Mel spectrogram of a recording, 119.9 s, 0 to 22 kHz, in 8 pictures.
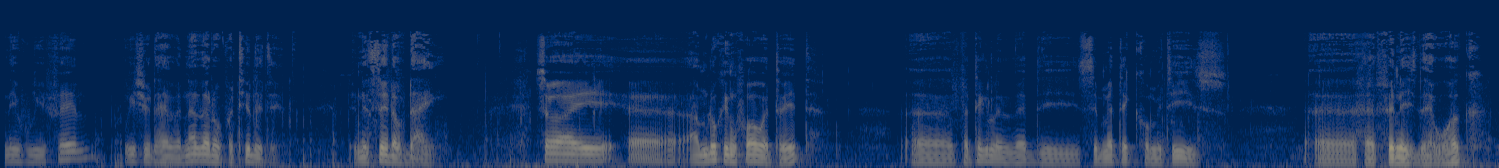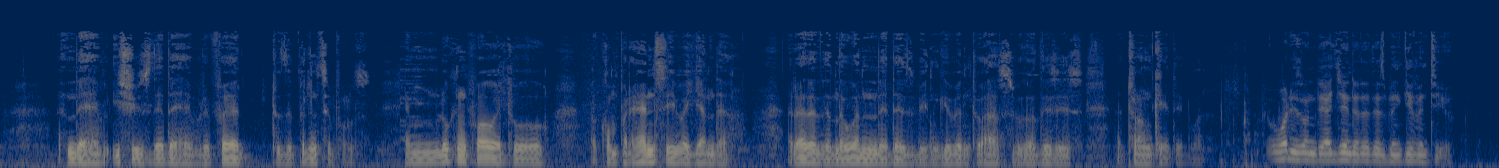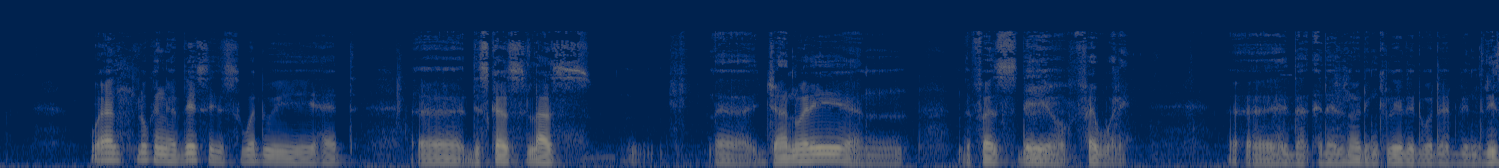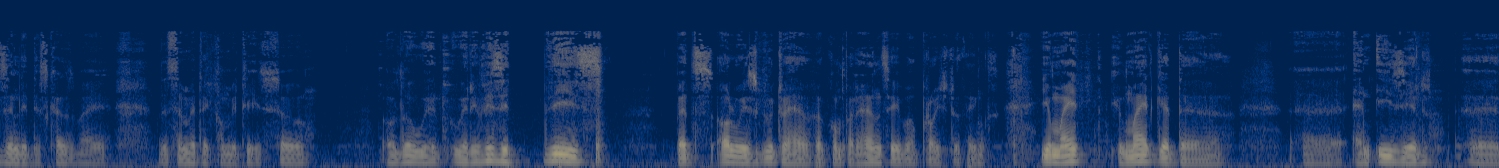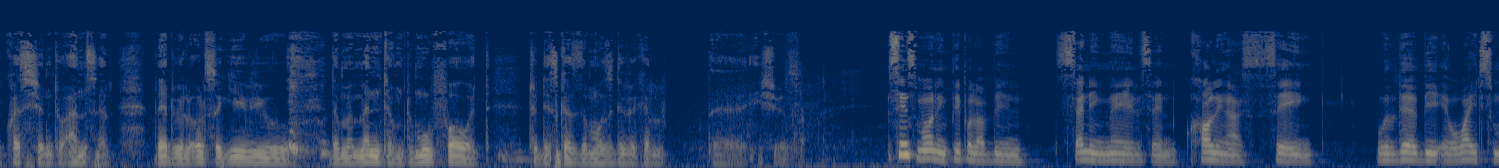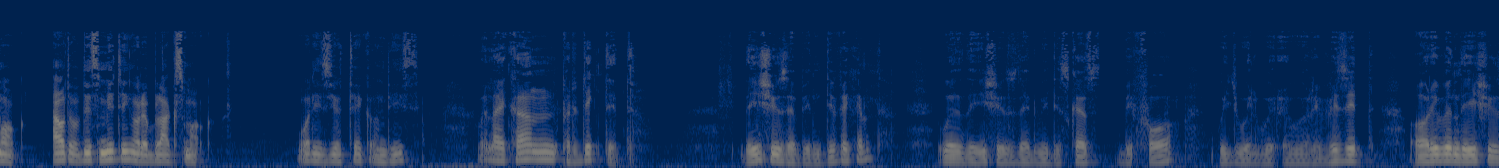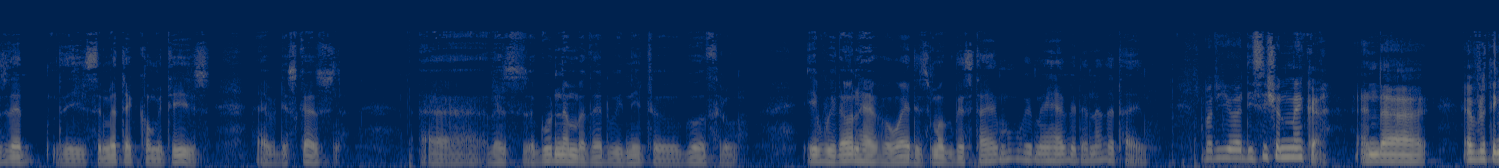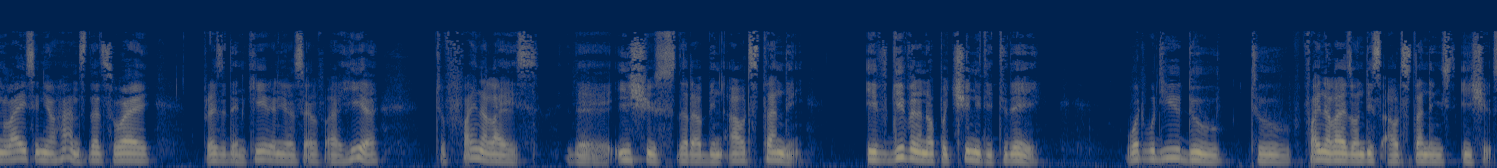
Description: at Addis Ababa talks, March 3, 2015.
